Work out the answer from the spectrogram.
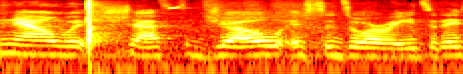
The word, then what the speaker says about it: Isidori: All right, sitting down right now with Chef Joe Isidori.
